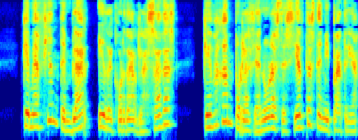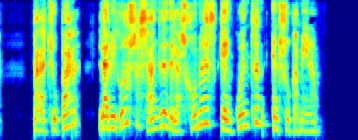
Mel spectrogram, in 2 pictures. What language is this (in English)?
Spanish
